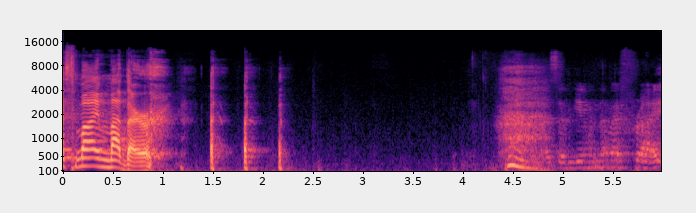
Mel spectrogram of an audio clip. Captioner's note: laughing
